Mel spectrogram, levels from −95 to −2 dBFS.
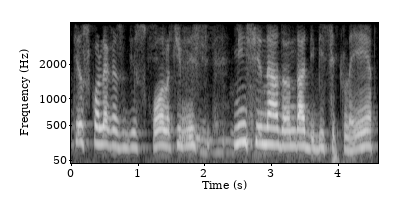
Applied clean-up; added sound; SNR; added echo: none; none; none; none.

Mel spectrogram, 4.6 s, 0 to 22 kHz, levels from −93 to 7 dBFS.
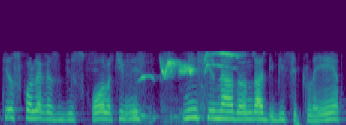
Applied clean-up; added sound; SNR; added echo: neural mask model RNNoise.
